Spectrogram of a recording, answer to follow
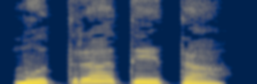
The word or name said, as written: ಮುತ್ರಾತೀತ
